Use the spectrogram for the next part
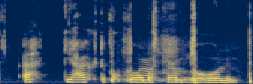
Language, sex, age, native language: Icelandic, male, 12, Icelandic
